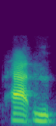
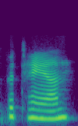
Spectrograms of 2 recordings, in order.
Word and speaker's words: PaTTAN: I'm the director of the Patton East office. And Patton, sometimes known as Patan, it's okay, either pronunciation is correct, is the Pennsylvania Training and Technical Assistance Network.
